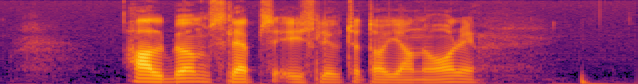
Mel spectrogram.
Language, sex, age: Swedish, male, 44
